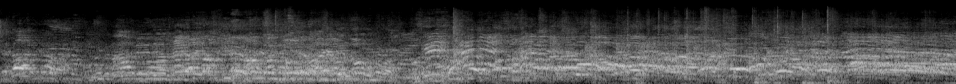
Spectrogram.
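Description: A crowd of spectators talks and shouts in an indoor hall.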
